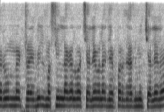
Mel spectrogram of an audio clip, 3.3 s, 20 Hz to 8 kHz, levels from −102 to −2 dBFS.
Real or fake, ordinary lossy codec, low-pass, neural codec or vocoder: real; none; 7.2 kHz; none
